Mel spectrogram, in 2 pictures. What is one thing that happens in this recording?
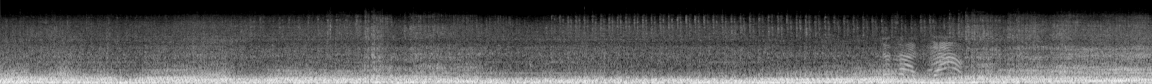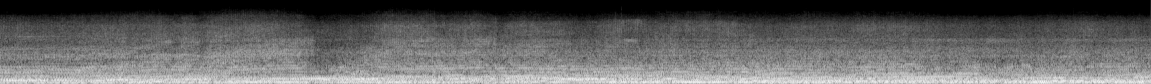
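A quad bike engine rumbles close by.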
